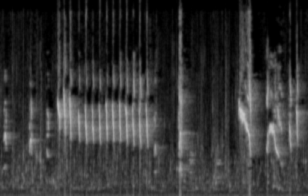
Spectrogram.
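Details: Velvet-fronted nuthatch ('rambatan doraemon') singing a full 'tembakan' for tutoring songbirds. A long, steady, very high trill of about fifteen notes is followed by chips and a couple of sweeping, slurred whistles.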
